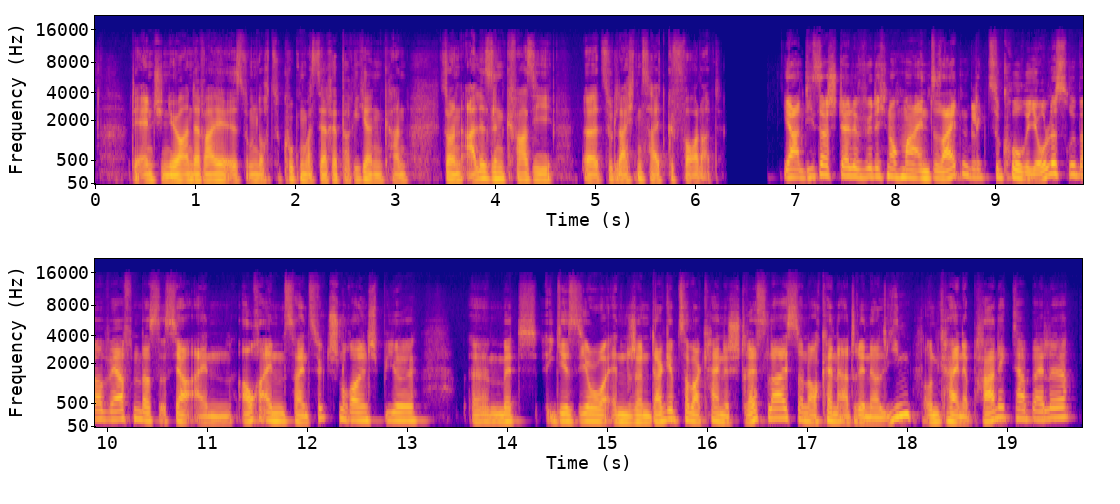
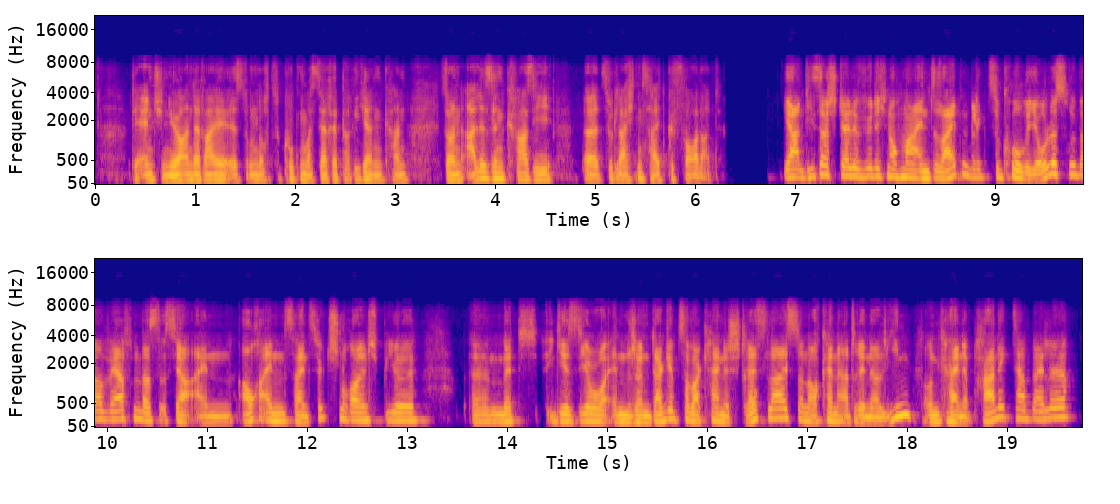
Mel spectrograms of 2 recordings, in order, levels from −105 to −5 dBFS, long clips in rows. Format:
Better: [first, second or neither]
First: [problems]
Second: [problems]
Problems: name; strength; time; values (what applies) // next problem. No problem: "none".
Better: first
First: none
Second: garbled, watery; slightly; nothing above 7.5 kHz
